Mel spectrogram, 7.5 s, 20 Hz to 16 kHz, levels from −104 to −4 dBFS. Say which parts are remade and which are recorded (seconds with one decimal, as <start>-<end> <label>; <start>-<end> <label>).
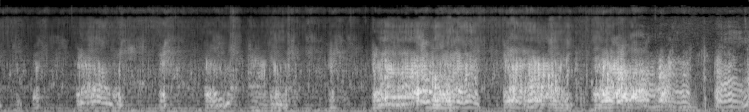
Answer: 0.0-6.4 remade; 6.4-7.5 recorded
